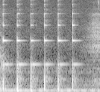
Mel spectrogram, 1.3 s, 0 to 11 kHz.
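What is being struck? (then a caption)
Ceramic bowl. An oven-safe ceramic bowl, not plastic, is tapped six times, since it has to withstand heating to 200 degrees Fahrenheit. Each tap gives a short, bright ring with a clear high tone near 2.4 kHz that fades quickly.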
